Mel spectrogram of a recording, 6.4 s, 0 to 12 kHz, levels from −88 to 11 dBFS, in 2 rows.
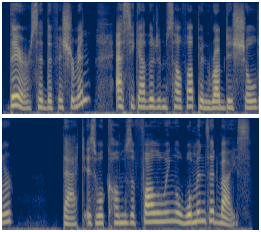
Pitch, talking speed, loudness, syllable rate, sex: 230 Hz, 205 wpm, -21 LUFS, 7.0 syllables/s, female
